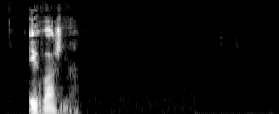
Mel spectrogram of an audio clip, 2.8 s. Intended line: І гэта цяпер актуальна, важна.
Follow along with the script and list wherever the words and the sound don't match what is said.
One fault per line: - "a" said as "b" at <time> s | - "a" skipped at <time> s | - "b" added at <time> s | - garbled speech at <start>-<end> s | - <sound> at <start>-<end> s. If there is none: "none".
- "гэта цяпер актуальна" skipped at 0.4 s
